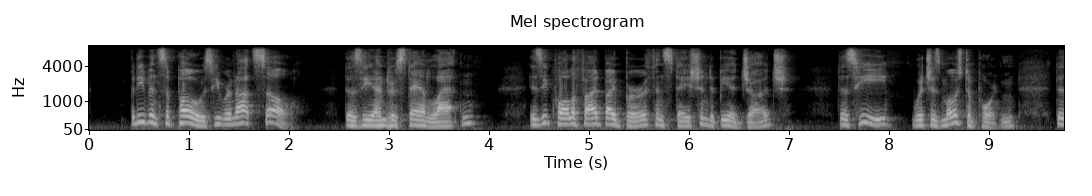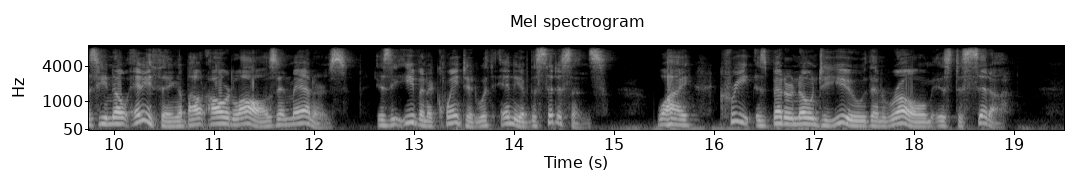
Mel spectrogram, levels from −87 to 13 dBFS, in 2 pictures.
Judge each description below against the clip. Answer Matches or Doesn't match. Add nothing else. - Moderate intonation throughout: Doesn't match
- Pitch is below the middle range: Doesn't match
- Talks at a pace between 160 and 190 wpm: Matches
